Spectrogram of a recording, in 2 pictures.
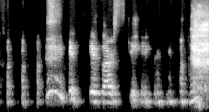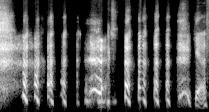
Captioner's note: laughter; laughter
